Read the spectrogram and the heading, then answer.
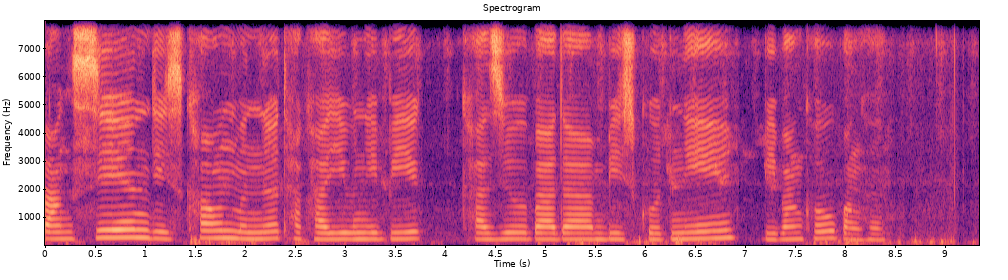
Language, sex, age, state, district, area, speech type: Bodo, female, 18-30, Assam, Chirang, rural, read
